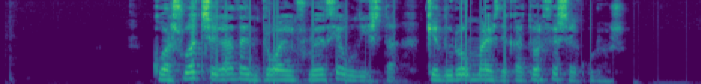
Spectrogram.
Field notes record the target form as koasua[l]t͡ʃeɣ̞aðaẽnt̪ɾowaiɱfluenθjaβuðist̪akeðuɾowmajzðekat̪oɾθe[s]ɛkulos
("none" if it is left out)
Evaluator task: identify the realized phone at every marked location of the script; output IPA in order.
none, s

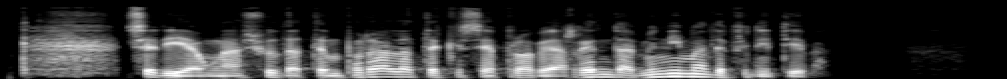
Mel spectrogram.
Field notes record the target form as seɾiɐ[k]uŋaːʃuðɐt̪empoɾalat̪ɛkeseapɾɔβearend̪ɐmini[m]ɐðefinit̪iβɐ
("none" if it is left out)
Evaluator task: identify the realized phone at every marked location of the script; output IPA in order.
none, m

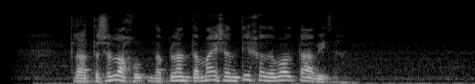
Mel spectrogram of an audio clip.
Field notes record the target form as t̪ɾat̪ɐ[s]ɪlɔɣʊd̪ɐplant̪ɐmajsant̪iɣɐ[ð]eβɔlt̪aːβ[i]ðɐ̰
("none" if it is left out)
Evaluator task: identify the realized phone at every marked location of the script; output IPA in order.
s, ð, i

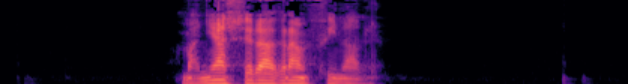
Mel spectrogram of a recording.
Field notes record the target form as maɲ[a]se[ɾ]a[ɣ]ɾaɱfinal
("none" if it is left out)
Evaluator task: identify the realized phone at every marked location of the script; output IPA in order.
a, ɾ, ɣ

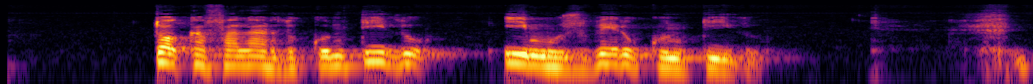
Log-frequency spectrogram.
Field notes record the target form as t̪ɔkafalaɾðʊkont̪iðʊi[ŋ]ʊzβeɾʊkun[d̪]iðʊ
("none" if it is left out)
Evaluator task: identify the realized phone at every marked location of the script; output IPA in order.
m, t̪

